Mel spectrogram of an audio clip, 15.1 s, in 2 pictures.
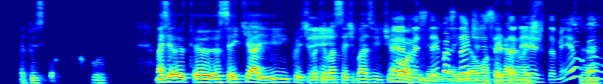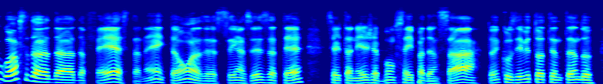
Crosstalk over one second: present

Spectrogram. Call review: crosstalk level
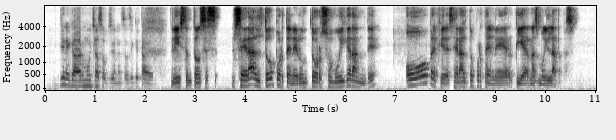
none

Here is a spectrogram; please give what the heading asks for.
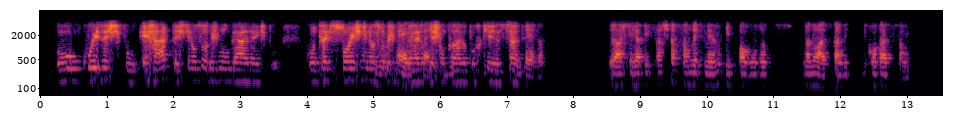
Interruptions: present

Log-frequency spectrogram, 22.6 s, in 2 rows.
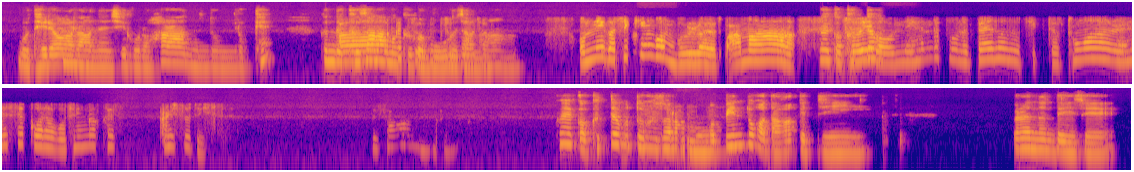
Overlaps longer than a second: present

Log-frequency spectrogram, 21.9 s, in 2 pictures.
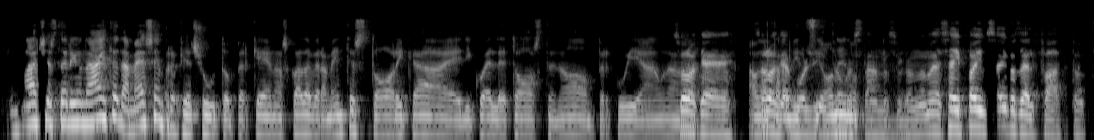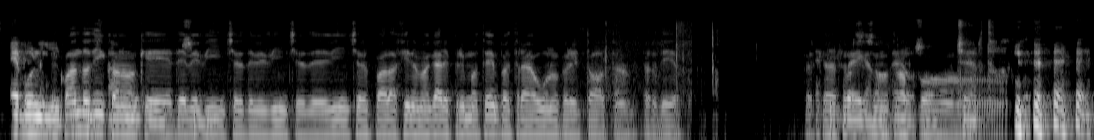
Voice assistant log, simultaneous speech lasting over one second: present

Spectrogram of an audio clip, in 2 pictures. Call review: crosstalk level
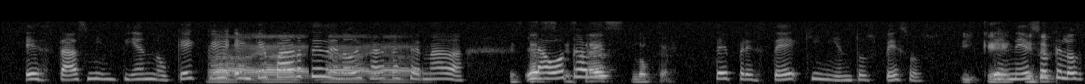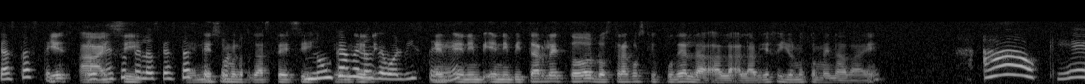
present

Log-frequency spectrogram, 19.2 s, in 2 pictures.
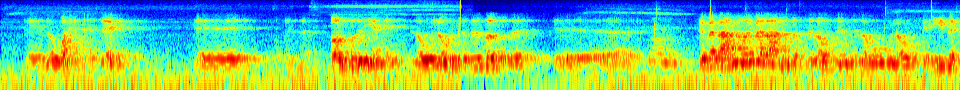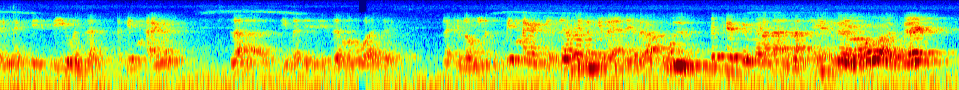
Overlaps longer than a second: present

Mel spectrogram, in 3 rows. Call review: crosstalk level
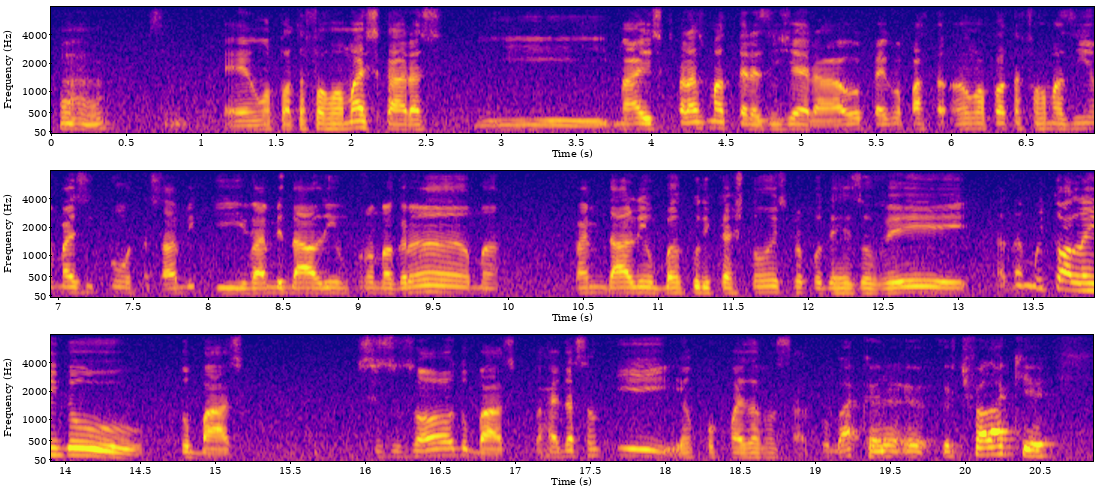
none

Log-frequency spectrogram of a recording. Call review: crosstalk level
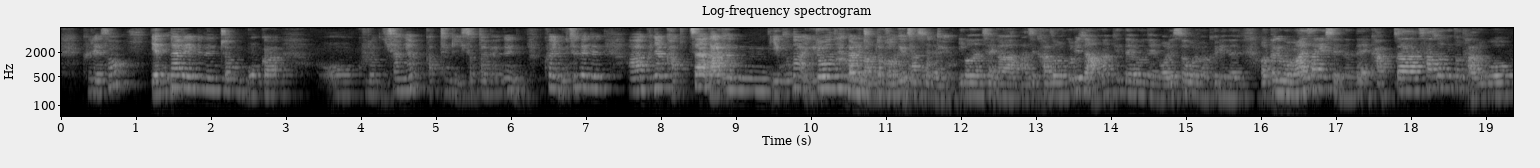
present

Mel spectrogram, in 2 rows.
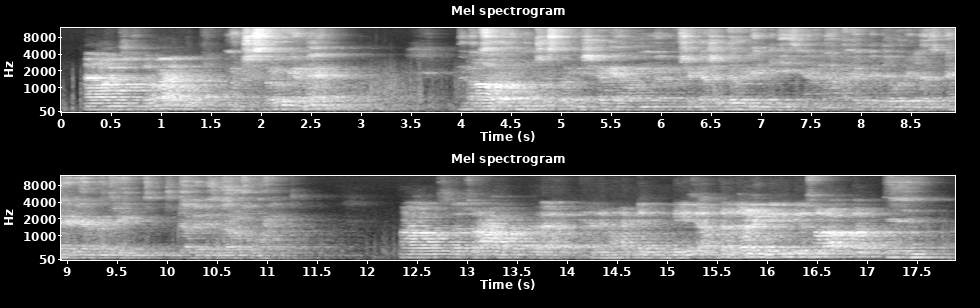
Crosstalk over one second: none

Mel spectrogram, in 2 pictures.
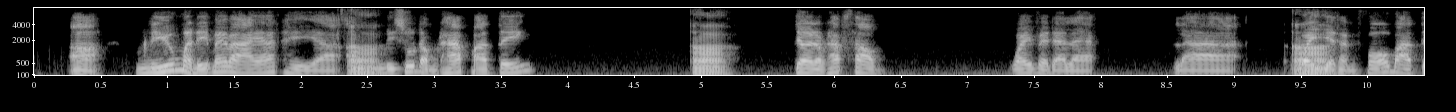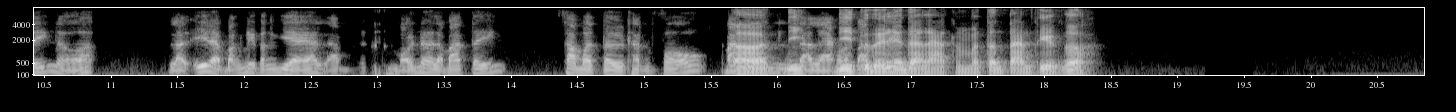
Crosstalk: present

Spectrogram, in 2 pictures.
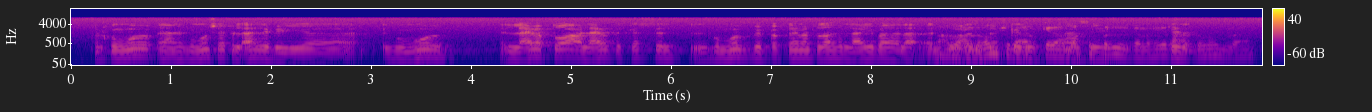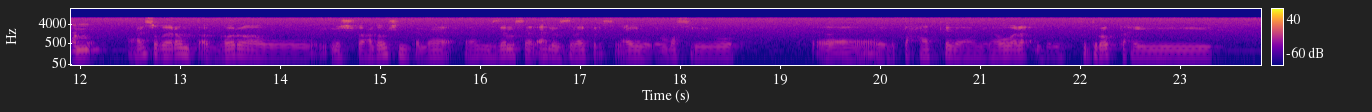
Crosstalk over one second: present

